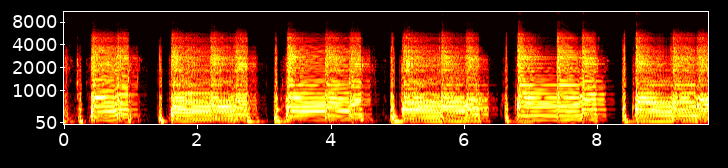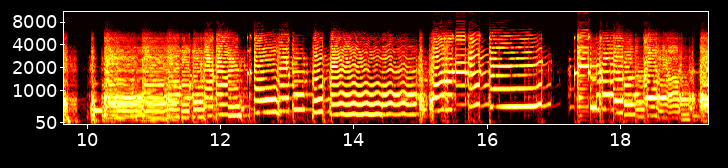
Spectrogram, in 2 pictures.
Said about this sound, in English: I mean, let's hear that thing. Yeah, I mean, that's the classic. I mean, that's my all-time favorite overdrive pedal. Here's no verb. This is just dry, right? Slap on it, because it'll be awesome. No repeats.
